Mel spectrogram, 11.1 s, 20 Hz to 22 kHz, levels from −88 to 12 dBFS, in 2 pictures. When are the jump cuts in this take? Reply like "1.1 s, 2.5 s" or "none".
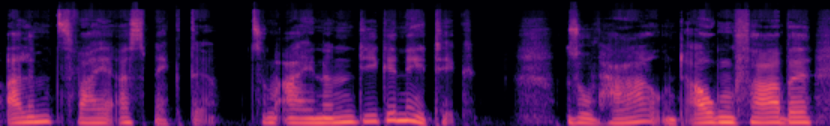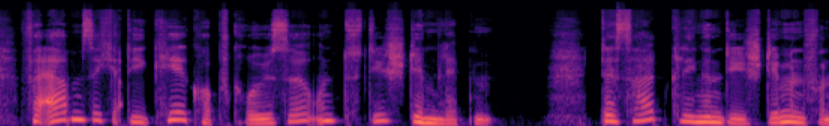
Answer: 1.5 s, 4.0 s, 6.3 s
